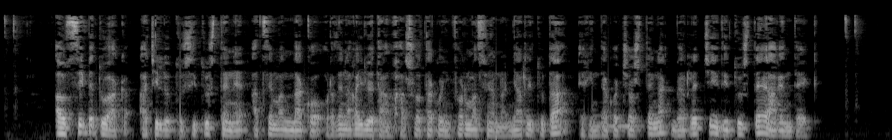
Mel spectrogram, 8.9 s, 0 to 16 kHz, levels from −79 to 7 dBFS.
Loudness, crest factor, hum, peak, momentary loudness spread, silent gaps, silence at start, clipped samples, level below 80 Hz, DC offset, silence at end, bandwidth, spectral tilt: -24 LUFS; 24 dB; none; 0 dBFS; 11 LU; none; 0.05 s; under 0.1%; -46 dBFS; under 0.1%; 0.35 s; 11.5 kHz; -3.5 dB/octave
